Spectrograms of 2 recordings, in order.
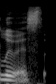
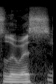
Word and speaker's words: Louis: It's spelled L-O-U-I-S. – So it's Lewis. That's how we pronounce it. – I would say it's Lewis.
